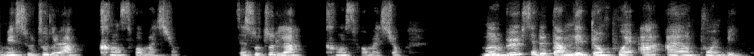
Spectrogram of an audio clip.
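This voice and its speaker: A woman trainer giving a persuasive, repetitive sales pitch in a webinar, speaking straight to the listener, with a West African French accent. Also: highs cut off. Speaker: trainer selling a course.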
